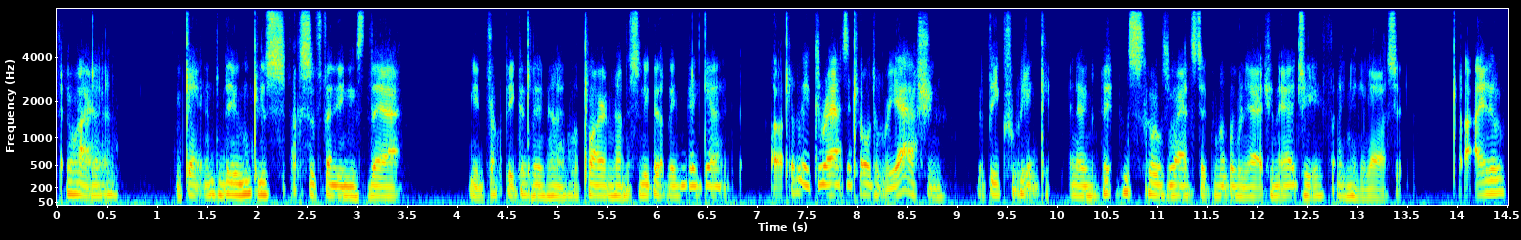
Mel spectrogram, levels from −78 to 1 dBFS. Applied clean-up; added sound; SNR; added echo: neural diffusion model UNIVERSE++.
